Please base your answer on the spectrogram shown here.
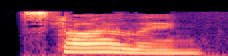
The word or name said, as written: stylin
